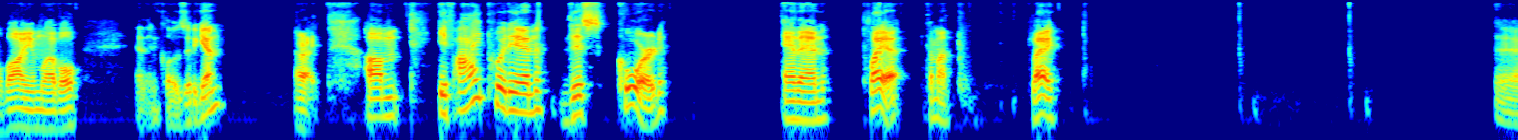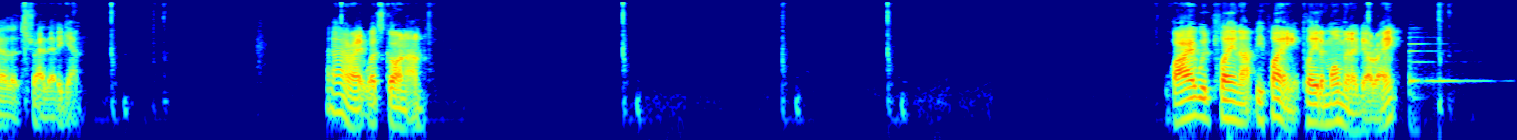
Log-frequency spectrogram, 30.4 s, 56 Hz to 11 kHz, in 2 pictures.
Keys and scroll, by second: 2.9 ctrl+F10, 7.2 space, 17.0 space, 19.8 ctrl+F10, 24.9 space, 29.9 space.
